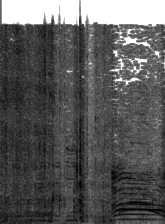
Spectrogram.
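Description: Skateboard wheels rolling over concrete, with a sharp clack from the board about a second in. Near the end a person's voice calls out one long held note.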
